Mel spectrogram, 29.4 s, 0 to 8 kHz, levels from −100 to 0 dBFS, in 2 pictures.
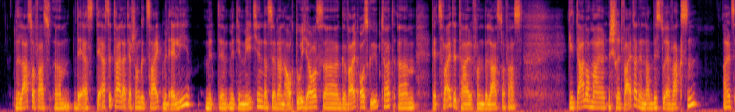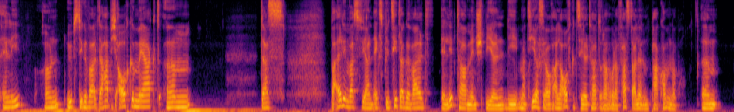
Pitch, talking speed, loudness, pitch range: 125 Hz, 190 wpm, -21 LUFS, 115-155 Hz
